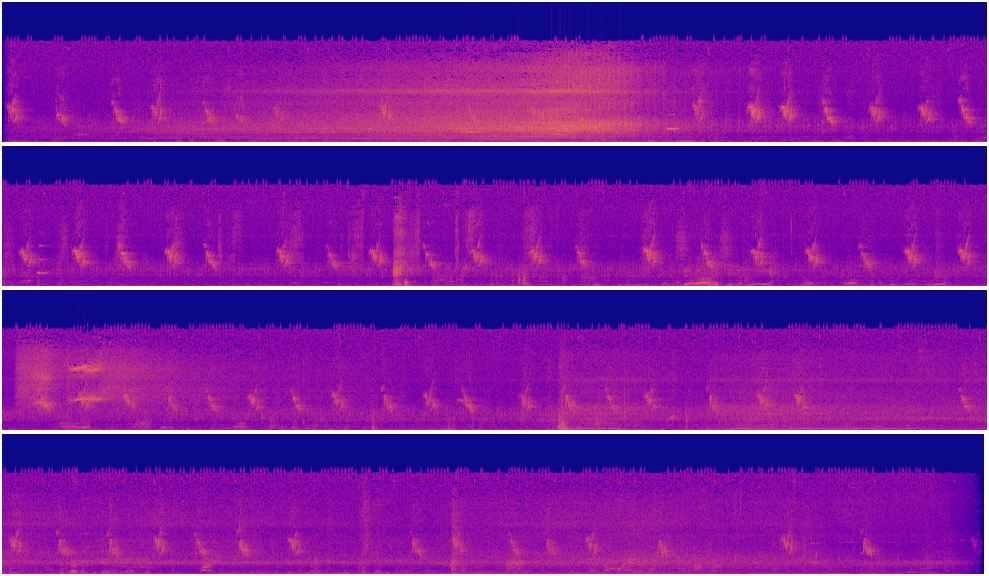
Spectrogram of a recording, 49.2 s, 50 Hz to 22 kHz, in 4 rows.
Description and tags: bormes 5 06 car f
A car passes very close, stops, the handbrake is applied, the door opens, driver steps out and speaks briefly to a villager before driving off. Quiet voices in the background. Recorded on minidisc in the beautiful French village of Bormes les Mimosas.
field-recording, handbrake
